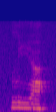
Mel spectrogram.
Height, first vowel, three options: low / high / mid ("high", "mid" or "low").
high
